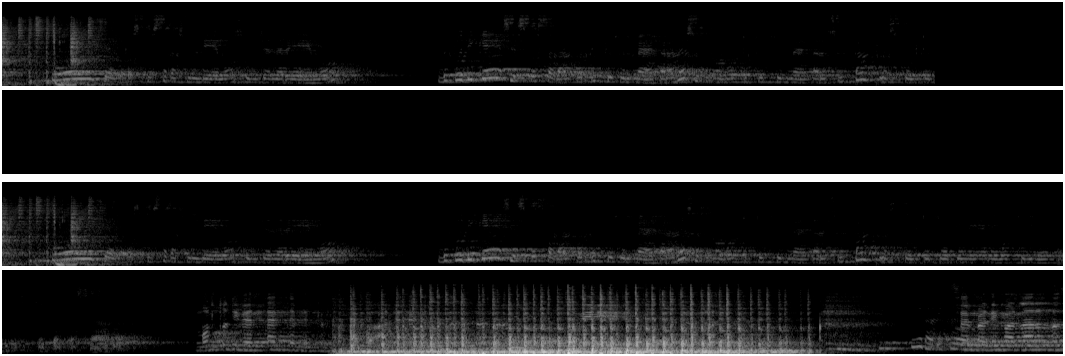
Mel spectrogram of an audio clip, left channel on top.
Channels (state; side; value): drops out; left; at 9.3 s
